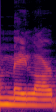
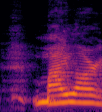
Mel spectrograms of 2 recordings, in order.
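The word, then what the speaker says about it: Mylar: pour that into a Marar bag. What is a Marar bag you ask? And I'm probably saying it wrong. Myar. It could be myar and I'm saying Mar is probably myar.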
